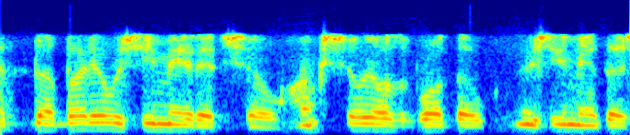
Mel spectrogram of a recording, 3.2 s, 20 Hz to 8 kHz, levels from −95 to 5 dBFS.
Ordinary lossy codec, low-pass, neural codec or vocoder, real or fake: AAC, 48 kbps; 7.2 kHz; none; real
